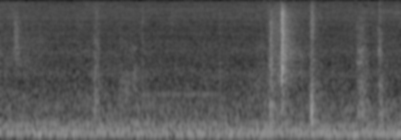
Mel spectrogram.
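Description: A few short, sharp plastic-and-metal clicks and taps, the loudest near three seconds in, as a USB plug is fumbled into a port on the back of an iMac, over a steady low room hum.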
